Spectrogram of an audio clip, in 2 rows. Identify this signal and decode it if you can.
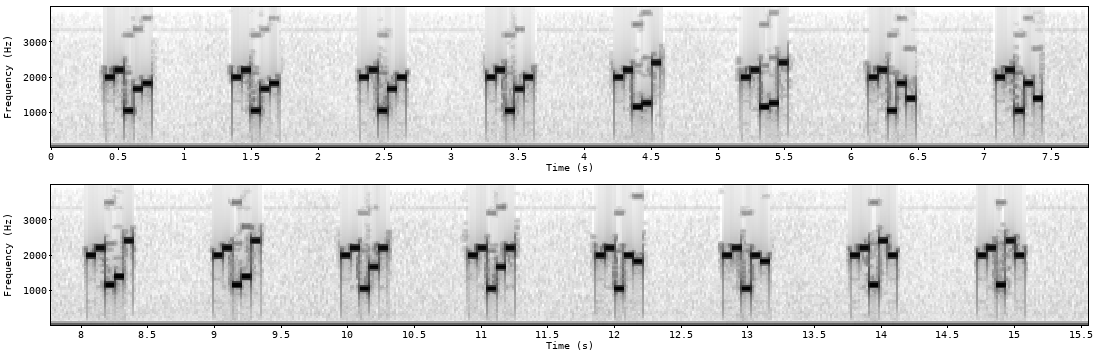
Five-tone selective call (ZVEI), heard as quick runs of five tones, tones of about 70 ms. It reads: 89167 89167 89168 89168 89230 89230 89174 89174 89240 89240 89169 89169 89187 89187 89208 89208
